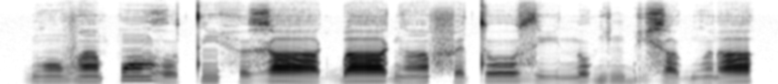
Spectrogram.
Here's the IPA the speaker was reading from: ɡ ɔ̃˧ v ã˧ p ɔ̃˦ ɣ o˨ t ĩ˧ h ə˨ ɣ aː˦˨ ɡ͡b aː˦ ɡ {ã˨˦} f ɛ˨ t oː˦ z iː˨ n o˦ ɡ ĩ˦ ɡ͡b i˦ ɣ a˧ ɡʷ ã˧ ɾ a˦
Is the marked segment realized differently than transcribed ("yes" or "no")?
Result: no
